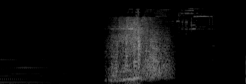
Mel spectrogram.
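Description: Sustained music fading out, then about a second in a loud shattering, glittery sound effect, a TV title-card transition, trailing off in a few high tinkling tones.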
